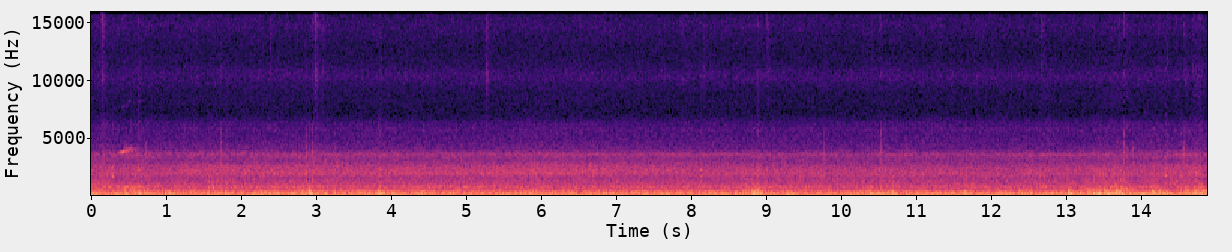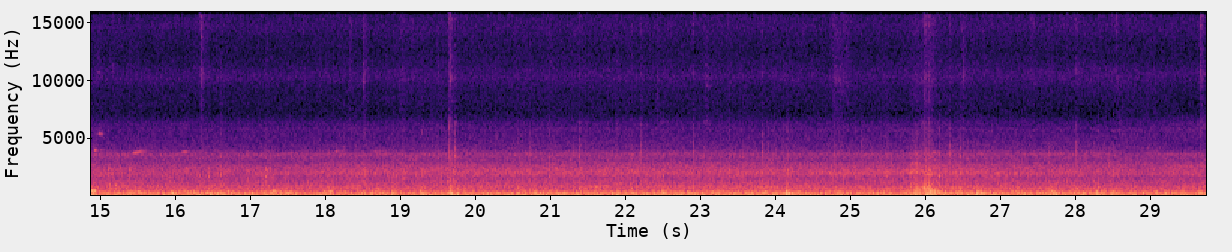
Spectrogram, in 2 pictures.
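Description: Steady rumble and rattle of a JR commuter train running along the line, heard from inside the carriage. A few sharp clicks break through, and a faint steady whine comes in about halfway.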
